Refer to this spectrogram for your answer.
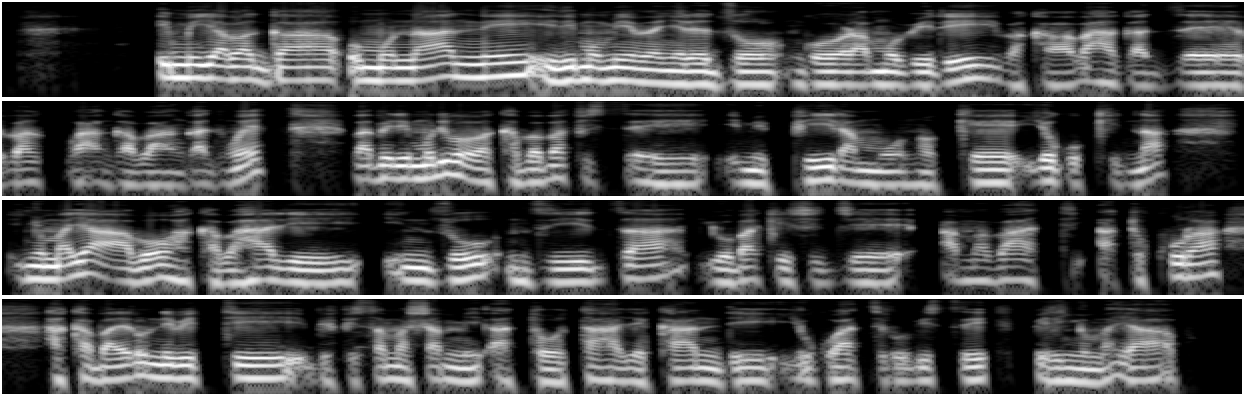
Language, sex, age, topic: Rundi, male, 36-49, education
